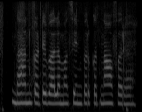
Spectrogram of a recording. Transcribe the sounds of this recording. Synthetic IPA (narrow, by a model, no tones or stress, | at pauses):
d̪ʱaːnkɐʈebaːlamɐsiːnpɐɾkɐt̪naɐfəɾɦɛː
